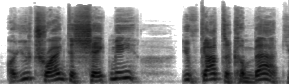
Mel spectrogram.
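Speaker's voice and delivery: high, loud and insistent; roared protest. A narrator's reading. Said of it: "roared Ford".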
